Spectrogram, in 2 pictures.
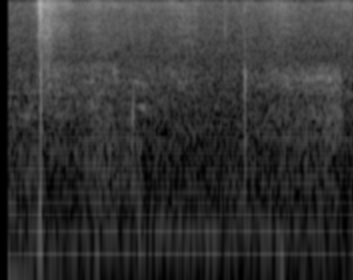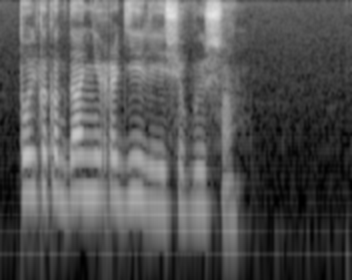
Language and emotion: Russian, neutral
